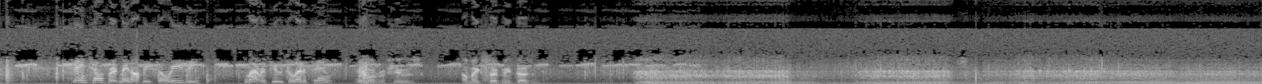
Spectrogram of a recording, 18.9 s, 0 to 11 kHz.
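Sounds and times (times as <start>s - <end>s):
car engine humming while driving: 0.0s - 18.9s
speech: 1.1s - 6.3s, 6.9s - 8.2s.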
